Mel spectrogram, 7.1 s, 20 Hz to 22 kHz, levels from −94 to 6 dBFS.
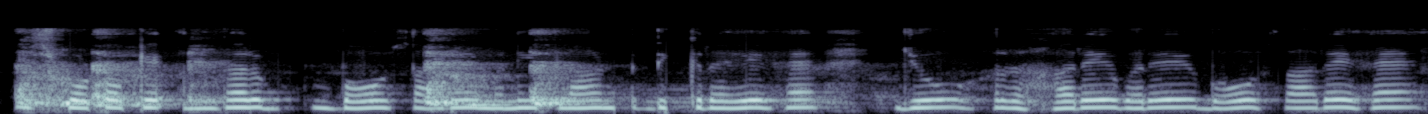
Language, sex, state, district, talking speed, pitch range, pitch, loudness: Hindi, female, Rajasthan, Jaipur, 145 wpm, 240-260 Hz, 250 Hz, -18 LUFS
